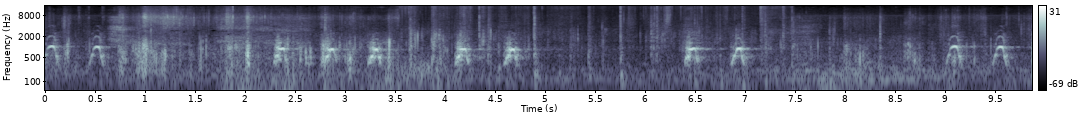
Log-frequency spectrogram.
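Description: Footsteps crunch on the ground nearby.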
